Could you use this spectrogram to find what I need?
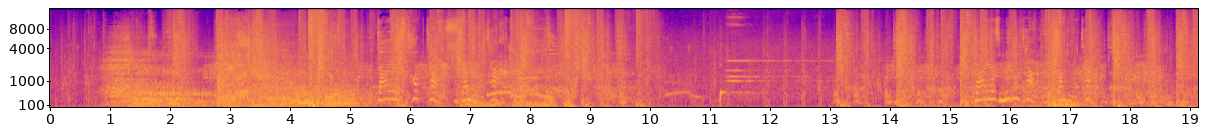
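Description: Blows and spell effects crackle and thud in a video game fight.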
